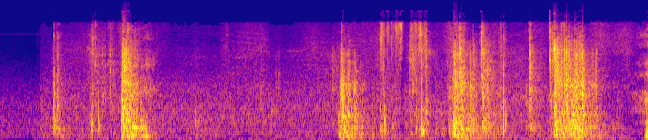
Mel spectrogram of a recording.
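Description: Heavy fists pounding on a closed door in bursts, loud and close, several clustered blows at the start and a longer run of repeated banging later, from a man demanding the door be opened in a drama scene.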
